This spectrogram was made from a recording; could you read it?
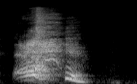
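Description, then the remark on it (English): A single loud sneeze: a sharp breathy burst followed by a short voiced tail that drops in pitch, then a faint breath afterward. “Sneezy.”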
